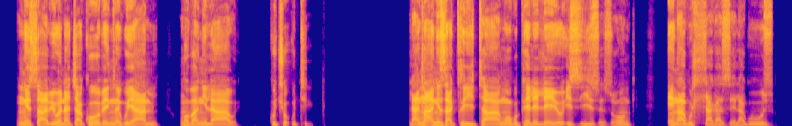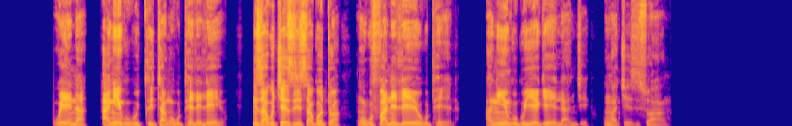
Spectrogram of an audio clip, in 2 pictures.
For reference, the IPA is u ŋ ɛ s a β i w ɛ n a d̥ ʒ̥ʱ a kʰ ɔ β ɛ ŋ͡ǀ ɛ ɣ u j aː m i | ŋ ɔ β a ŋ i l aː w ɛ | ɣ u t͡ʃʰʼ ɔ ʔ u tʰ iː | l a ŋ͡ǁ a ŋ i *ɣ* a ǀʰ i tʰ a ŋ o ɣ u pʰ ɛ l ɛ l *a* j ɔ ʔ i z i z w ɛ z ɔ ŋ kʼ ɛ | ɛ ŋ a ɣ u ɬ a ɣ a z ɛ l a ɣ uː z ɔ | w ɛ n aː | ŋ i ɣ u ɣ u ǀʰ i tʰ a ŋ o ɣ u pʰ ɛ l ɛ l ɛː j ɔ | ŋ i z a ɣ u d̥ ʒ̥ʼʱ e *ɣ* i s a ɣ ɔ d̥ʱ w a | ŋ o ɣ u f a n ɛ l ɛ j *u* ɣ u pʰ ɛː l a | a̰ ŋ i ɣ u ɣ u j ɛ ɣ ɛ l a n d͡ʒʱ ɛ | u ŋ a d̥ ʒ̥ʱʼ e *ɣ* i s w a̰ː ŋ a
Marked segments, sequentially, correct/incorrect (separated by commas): incorrect, incorrect, incorrect, incorrect, incorrect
